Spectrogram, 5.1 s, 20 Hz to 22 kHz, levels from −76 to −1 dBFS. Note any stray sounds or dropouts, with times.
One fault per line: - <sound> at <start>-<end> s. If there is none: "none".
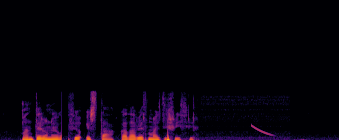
- dropout at 0.9-1.0 s
- chirp at 3.8-4.2 s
